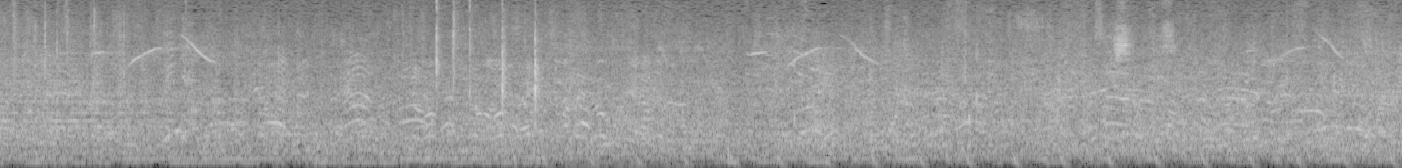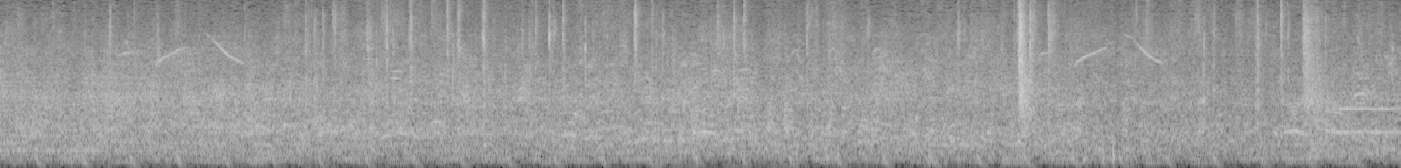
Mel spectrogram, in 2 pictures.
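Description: Players shout to each other across an open field, heard from a distance.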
